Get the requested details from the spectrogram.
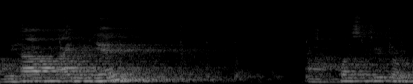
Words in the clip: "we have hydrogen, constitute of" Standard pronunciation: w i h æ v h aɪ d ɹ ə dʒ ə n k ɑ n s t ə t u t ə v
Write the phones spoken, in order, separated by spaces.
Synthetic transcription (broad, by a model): w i h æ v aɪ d ə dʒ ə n k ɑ n s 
